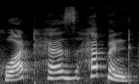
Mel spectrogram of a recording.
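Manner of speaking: drawn out, every word stretched; very slow. Shown as a demonstration. Teacher repeating slowly so students can copy. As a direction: spell it out slowly for learners. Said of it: "বা এরকমও বলতে পারি".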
